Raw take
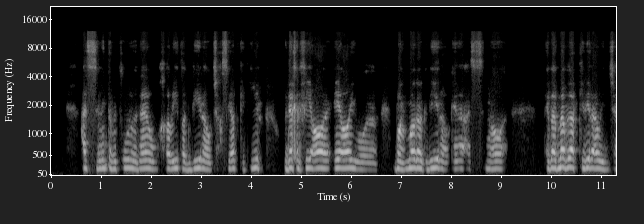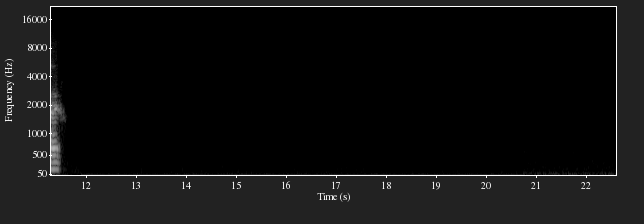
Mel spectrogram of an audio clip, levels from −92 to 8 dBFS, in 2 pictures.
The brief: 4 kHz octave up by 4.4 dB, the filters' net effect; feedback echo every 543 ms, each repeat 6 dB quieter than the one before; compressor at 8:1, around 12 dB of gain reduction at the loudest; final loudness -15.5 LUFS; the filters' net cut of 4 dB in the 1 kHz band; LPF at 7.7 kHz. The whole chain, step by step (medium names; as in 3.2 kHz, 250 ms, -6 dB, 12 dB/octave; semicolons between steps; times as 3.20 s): low-pass 7.7 kHz; peaking EQ 1 kHz -5 dB; peaking EQ 4 kHz +7 dB; compression 8:1, threshold -31 dBFS; feedback delay 543 ms, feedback 50%, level -6 dB; trim +20.5 dB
